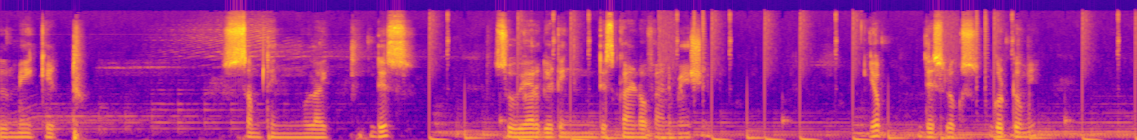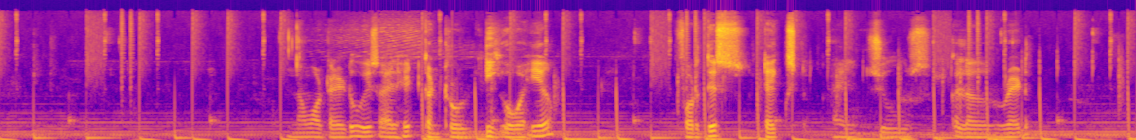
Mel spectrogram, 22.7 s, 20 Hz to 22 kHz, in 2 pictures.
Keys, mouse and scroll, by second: 3.7 space, 5.1 click, 5.5 space, 7.7-8.5 scroll up 1, 8.5 click, 10.0 space, 12.3 click, 16.0 ctrl+d, 17.6 click, 20.4-22.7 drag.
